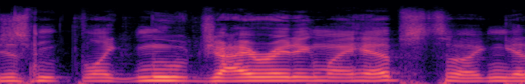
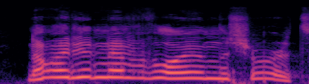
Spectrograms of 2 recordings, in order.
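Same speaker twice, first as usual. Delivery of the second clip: weird, very high-pitched, defensive voice; 10 semitones higher than usual. Denying a story another speaker tells, in a weird defensive tone. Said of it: "Why'd you say it in that kind of weird tone?".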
